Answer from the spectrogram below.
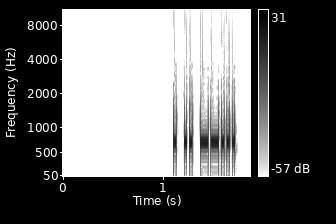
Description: Morse code, heard as a keyed tone, about 46 wpm, 690 Hz. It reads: EI7
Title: Callsign Prefixes for Top 50 DXCC - 45wpm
